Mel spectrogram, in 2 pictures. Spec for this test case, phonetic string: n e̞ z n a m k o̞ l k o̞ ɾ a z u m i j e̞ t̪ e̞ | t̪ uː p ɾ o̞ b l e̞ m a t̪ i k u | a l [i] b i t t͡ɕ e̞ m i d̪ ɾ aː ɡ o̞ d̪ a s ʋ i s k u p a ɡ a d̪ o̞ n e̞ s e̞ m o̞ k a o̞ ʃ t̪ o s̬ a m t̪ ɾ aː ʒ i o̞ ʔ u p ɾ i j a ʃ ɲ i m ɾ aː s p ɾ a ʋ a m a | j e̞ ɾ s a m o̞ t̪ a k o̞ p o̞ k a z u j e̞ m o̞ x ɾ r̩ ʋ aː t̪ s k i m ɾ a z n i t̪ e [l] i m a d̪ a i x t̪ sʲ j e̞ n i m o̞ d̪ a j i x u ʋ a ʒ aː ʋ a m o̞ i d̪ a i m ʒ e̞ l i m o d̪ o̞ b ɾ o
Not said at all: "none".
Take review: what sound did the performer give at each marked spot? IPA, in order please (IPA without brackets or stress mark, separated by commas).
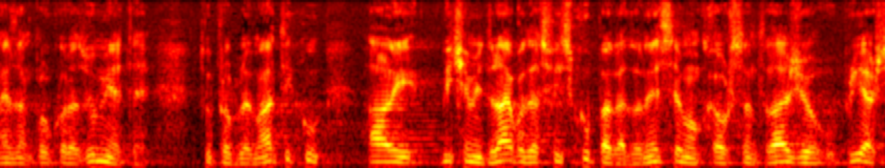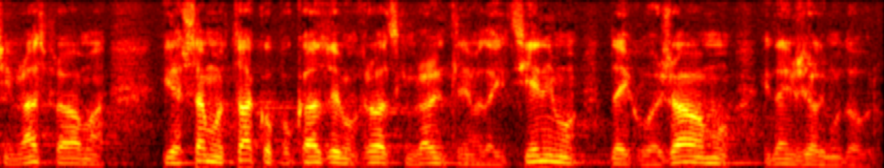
i, ʎ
